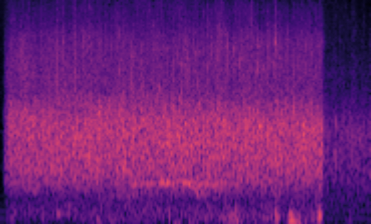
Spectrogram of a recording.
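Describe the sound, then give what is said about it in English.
A church audience claps for a guest speaker as he is welcomed to the stage. The applause is dense and steady, then cuts off abruptly near the end. “So would you please put your hands together and welcome Dr. Mark Hausfeld.”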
